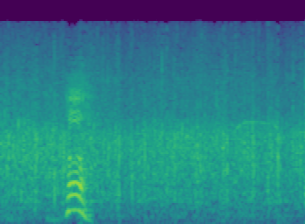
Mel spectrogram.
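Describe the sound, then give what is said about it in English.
An audience at the live show Morning Coffee claps steadily for about three seconds, a dense, even patter of many hands, with one short voiced whoop rising out of it near the start. “Where's my clap?”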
